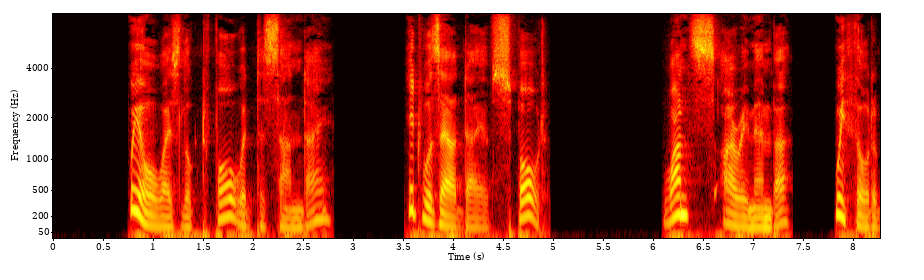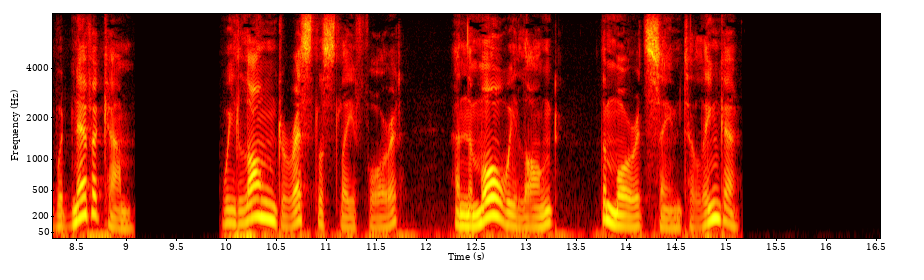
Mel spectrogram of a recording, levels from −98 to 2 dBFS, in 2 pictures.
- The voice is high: No, low, 105 Hz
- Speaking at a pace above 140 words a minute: No, slow, 135 wpm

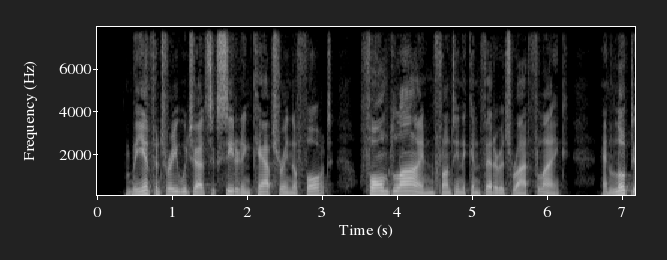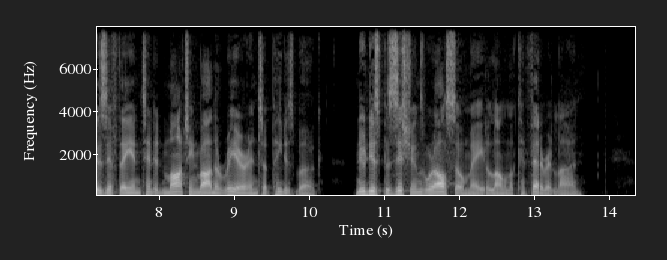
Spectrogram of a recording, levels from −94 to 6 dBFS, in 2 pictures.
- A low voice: Yes, low, 120 Hz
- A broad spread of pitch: No, average, 4.4 semitones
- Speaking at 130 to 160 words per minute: Yes, average, 155 wpm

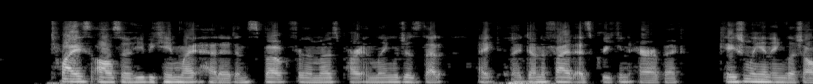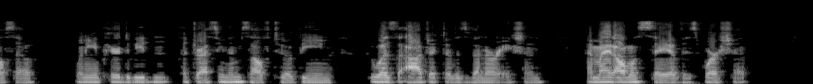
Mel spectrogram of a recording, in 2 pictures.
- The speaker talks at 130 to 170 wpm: No, average, 180 wpm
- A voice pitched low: Yes, low, 105 Hz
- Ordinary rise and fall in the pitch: No, narrow, 1.9 semitones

